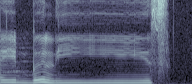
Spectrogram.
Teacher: ब का ये आवाज़ का बा साकिन पर आवाज़ का लौटना, ये हमारा खलखला कहलाता है। ये दोनों ही हुरूफ हमारे हुरूफ खलखला में से हैं।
